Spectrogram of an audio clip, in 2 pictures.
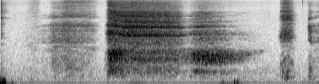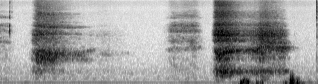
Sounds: Sigh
